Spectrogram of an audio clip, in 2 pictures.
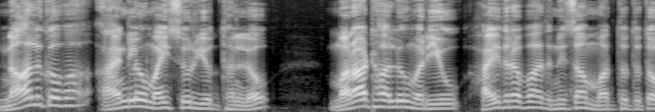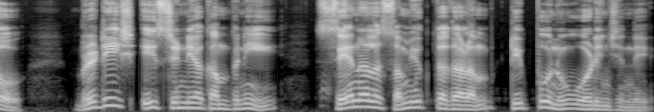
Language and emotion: Telugu, neutral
